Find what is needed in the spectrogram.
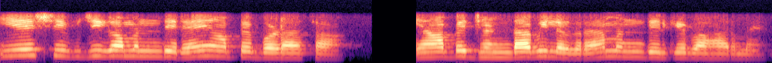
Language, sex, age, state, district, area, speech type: Hindi, female, 18-30, Rajasthan, Jaipur, urban, conversation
